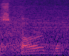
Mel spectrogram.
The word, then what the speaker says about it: Scarab: How do you pronounce it? A scarab?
